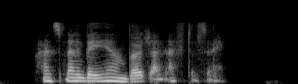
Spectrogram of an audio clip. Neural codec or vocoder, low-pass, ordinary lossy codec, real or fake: codec, 16 kHz, 0.5 kbps, X-Codec, HuBERT features, trained on general audio; 7.2 kHz; AAC, 48 kbps; fake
